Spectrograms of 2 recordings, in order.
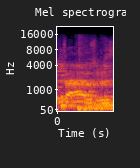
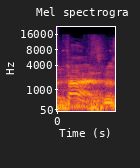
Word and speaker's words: Theismann: Joe Theismann's last name is actually pronounced Theismann, but a marketing guy at Notre Dame got him to change it to Theismann, so Theismann rhymes with Heisman.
